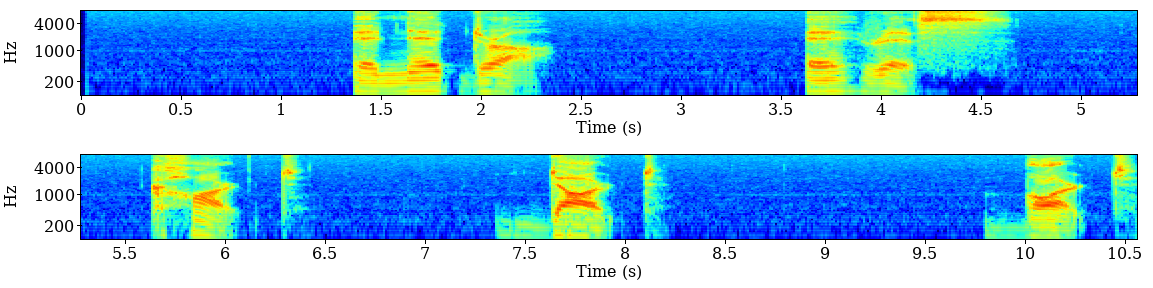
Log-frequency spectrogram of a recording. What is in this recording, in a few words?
drill, ntgreek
